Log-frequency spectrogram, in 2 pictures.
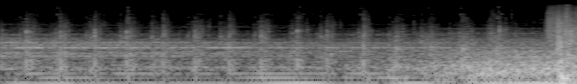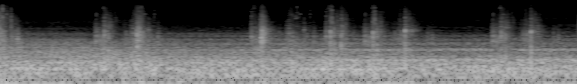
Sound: footsteps

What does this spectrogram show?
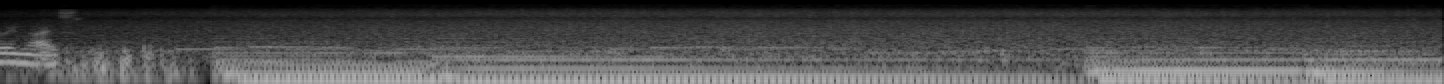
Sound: gentle music; water cascading

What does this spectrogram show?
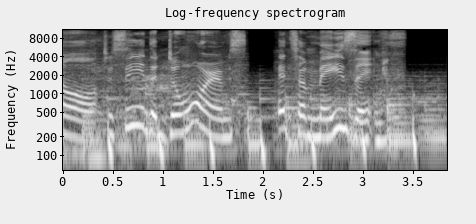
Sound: laugh

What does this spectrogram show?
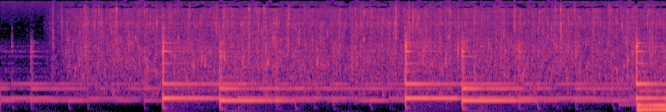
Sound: river water running

